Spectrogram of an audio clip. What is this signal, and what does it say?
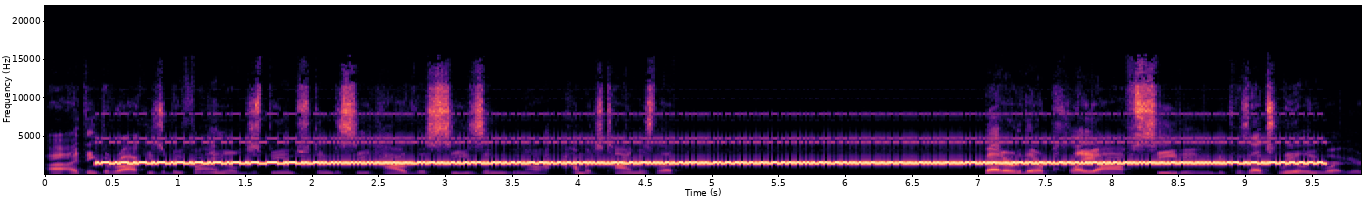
NAVTEX (SITOR-B), 100 baud, 170 Hz shift, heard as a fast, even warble, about 1500 Hz centre, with speech in English. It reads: 3036927 99585 815091 979 817481 3421 22136 88 34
